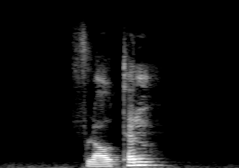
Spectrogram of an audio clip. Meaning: plural of Flaute
- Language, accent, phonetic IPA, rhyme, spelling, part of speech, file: German, Austria, [ˈflaʊ̯tn̩], -aʊ̯tn̩, Flauten, noun, De-at-Flauten.ogg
